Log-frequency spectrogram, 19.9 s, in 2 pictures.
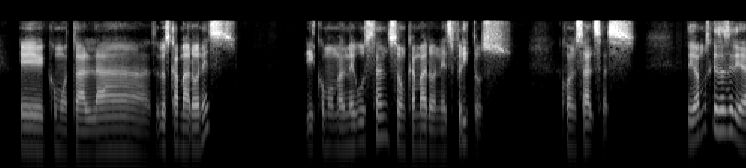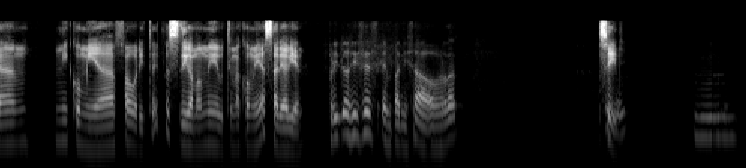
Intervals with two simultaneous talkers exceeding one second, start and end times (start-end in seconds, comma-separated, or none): none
